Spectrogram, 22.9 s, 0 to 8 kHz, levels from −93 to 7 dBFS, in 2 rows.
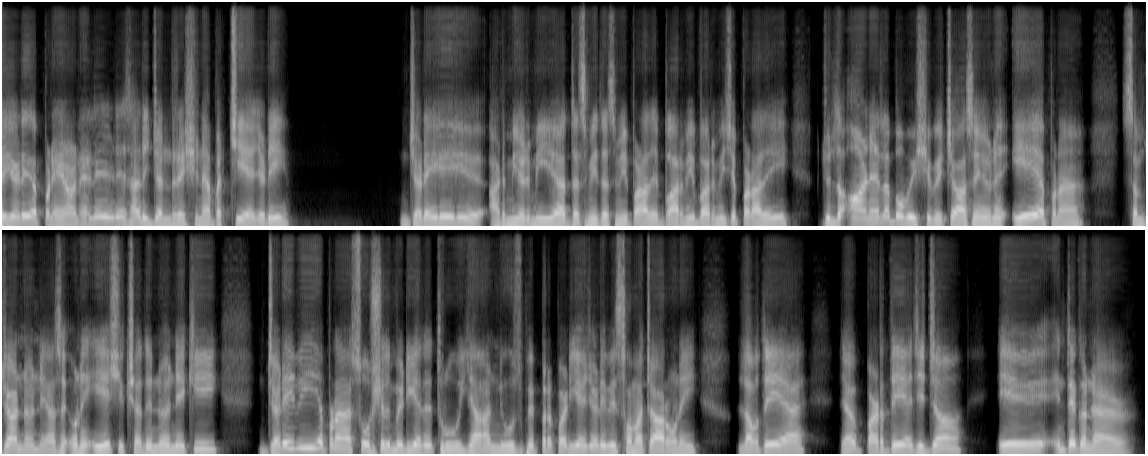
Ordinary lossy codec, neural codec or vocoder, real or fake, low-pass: none; codec, 16 kHz, about 1 kbps, DyCAST, with the encoder's durations; fake; none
